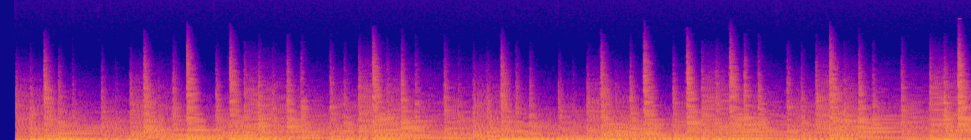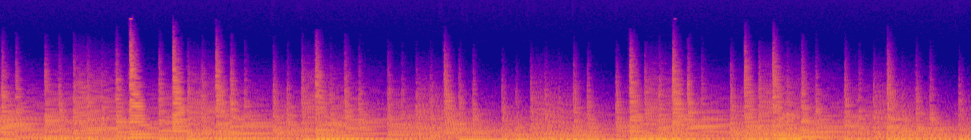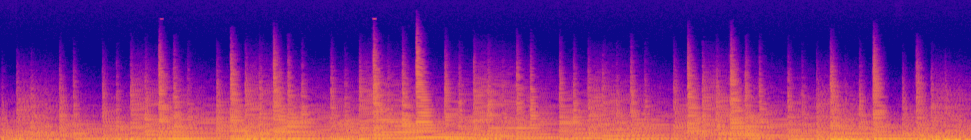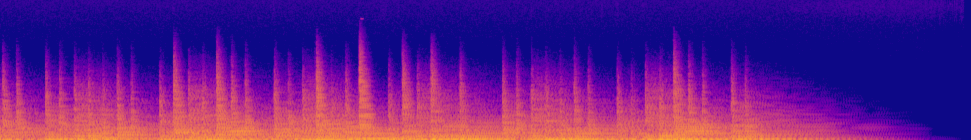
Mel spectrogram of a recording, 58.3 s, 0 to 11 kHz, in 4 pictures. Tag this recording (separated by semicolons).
bpm-140; electro; electronika; elektro; loop; modern; music; new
